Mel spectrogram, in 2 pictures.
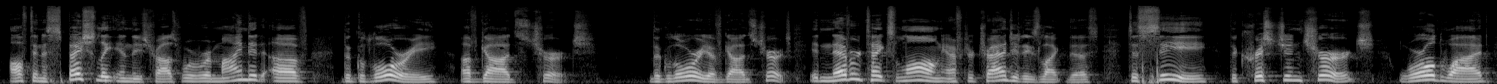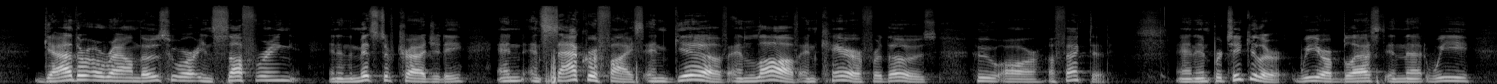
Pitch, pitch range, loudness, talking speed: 150 Hz, 130-185 Hz, -21 LUFS, 135 wpm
